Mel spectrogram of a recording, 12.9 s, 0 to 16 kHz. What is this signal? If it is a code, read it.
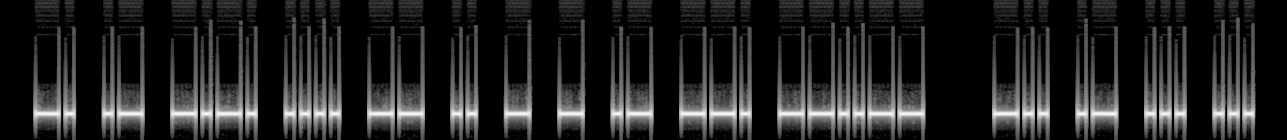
Morse code, heard as a keyed tone, about 16 wpm, 700 Hz. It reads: NACHMITTAG, DASS
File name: Morsekurs / Witze / Witz 17. November 2020, 70 F80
